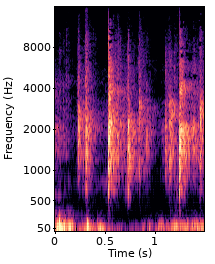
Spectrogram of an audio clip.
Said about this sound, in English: Everybody, let's have a little hand clap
